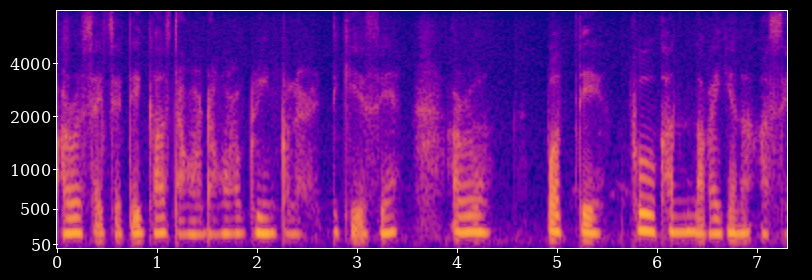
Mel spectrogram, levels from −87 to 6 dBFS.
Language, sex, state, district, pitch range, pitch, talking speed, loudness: Nagamese, male, Nagaland, Dimapur, 180-200 Hz, 190 Hz, 140 wpm, -21 LUFS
